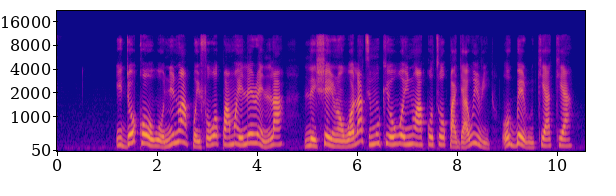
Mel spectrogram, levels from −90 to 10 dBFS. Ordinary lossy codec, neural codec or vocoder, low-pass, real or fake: none; autoencoder, 48 kHz, 128 numbers a frame, DAC-VAE, trained on Japanese speech; 10.8 kHz; fake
